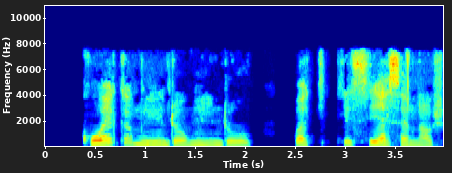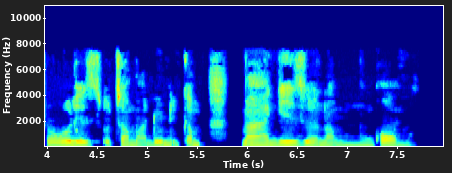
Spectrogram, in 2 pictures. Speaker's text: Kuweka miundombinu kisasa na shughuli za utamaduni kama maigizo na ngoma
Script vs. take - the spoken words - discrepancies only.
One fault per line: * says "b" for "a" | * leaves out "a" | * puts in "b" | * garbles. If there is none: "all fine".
all fine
